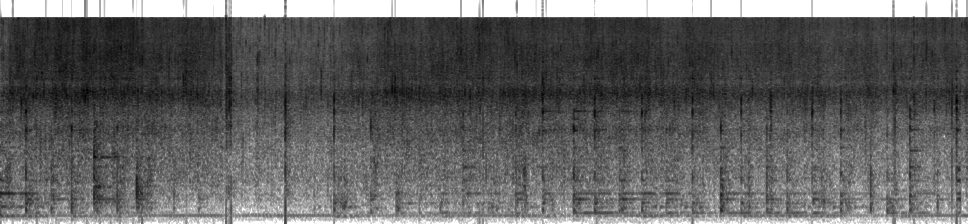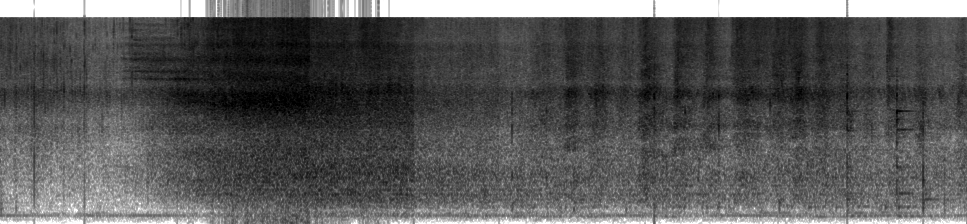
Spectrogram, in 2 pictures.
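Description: Sliced shallots with dried red chillies and curry leaves sizzling in hot oil in a kadai, stirred with a spatula that scrapes and clicks against the pan. The sizzle swells louder for about four seconds past the middle, then settles back.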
